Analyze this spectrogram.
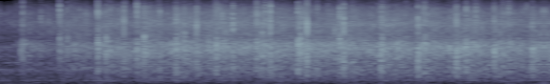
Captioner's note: audience applauding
